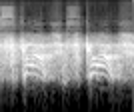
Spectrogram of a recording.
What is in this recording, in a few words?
bailout mood med, speech pol; War Thunder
